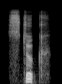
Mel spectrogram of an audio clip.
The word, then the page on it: stook: British English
